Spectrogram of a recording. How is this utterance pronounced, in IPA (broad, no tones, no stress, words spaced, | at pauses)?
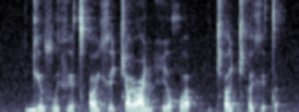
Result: ɡʲɛsʷifʲɒt͡sʼɒy̯ xʲʌcɒy̯ʕɛɲ hiχʷʌ | cʰʌcʰəxʲʌt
